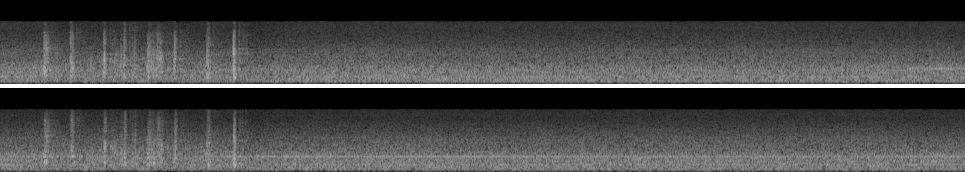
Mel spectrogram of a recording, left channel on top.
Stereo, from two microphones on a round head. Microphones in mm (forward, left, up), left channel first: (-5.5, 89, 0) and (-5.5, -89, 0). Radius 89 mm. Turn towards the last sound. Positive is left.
turn(degrees=85)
